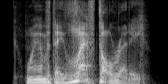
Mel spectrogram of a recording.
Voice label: cit alert soldier, male; Garry's Mod

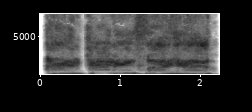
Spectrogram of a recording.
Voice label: heavy taunts; tf2; garrysmod; mvm

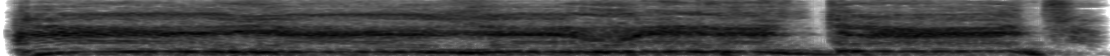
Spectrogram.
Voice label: battlecry, demoman; tf2; garrysmod; mvm

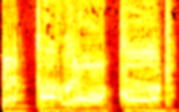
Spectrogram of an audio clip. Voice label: jeers; demoman; mvm

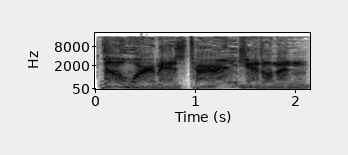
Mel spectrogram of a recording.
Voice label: soldier cheers; mvm

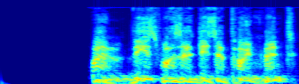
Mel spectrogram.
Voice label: spy jeers; mvm

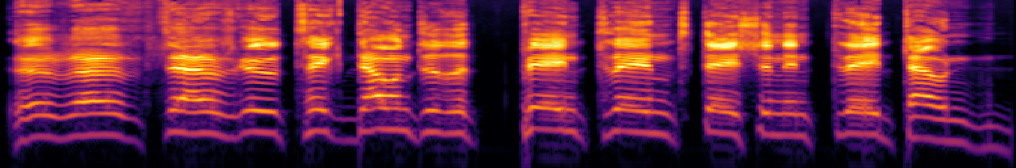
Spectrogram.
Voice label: gibberish; demoman

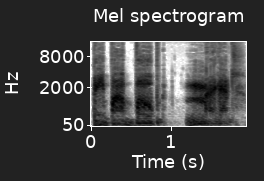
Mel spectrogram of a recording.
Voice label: soldier robot; mvm

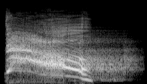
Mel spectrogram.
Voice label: pain; halloween; merasmus

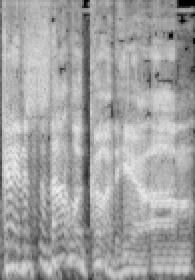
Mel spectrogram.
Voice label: negative vocalization, scout; tf2; garrysmod; mvm

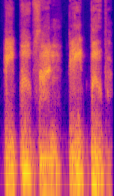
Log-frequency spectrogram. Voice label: soldier robot; mvm

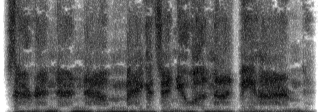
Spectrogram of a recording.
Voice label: soldier taunts; tf2; garrysmod; mvm

